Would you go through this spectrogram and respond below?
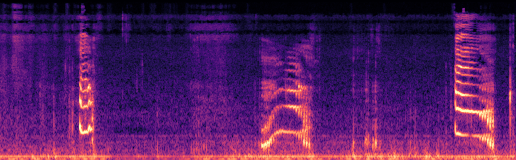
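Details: Luna, a pet Bengal cat, meowing indoors in the morning as she comes to be affectionate; three drawn-out, wavering meows, the middle one long and arching, spaced a few seconds apart over a low steady hum.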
